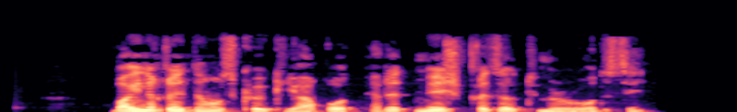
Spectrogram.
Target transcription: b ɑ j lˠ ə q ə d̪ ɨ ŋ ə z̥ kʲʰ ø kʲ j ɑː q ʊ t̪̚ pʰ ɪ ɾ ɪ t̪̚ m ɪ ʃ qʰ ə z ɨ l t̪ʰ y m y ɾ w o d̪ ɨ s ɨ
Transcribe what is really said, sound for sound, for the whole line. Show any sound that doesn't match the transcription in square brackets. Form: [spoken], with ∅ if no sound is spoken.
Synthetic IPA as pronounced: b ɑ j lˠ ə q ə d̪ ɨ ŋ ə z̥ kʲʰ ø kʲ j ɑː q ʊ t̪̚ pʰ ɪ ɾ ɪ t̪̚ m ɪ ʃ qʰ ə z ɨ l t̪ʰ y m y ɾ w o d̪ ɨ s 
